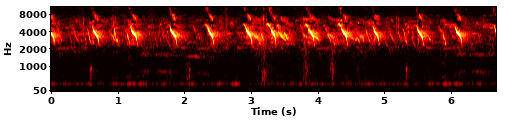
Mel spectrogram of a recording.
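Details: Young chickens give high, thin descending peeps at a slightly uneven pace, roughly two per second, over a constant low background hum.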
